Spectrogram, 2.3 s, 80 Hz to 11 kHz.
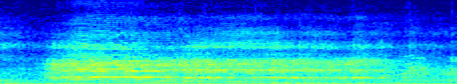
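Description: A single drawn-out sheep bleat at a 4-H sheep and goat show ring, moderately close and lasting about two seconds over a low background hum.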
